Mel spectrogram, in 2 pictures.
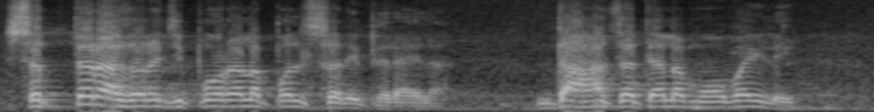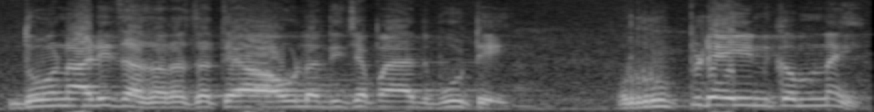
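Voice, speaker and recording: A man giving a humorous moral sermon to a festival crowd, teasing and quizzing the children loudly. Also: fairly high pitch, animated, moderate pace. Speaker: folk preacher addressing a crowd. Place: outdoor festival gathering. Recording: noisy live crowd recording.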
